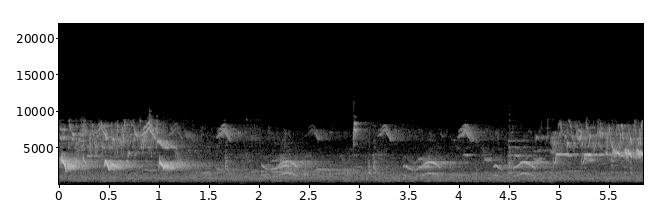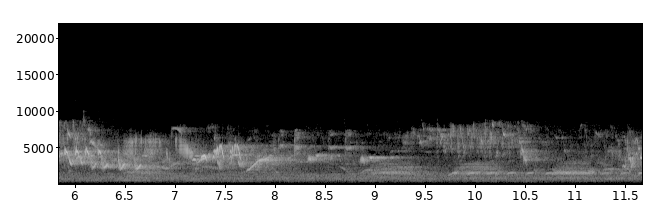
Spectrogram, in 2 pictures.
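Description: Several small birds chirping and twittering, with many short calls overlapping throughout.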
